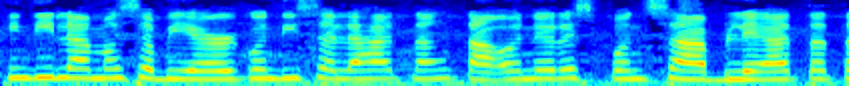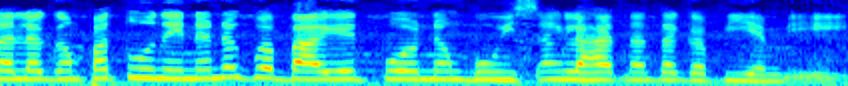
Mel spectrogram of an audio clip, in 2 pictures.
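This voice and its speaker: Filipino lady tv host, fast and high, polite quick questions. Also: steady tone. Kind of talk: morning TV interview.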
